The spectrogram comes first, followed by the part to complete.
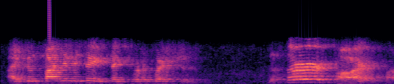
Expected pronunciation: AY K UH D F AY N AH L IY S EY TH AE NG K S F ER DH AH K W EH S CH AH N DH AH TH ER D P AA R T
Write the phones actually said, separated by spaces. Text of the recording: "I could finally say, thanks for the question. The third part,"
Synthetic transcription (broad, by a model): AY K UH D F AY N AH N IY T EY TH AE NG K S F ER DH AH K W EH S CH AH N DH AH TH ER D P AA R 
